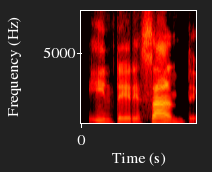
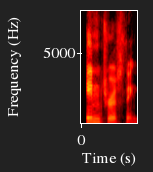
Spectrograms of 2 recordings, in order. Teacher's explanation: En inglés justamente es la primera sílaba la que tiene la fuerza de voz. Entonces es interesting, como que si la I principal, la primera tuviera una tilde, ¿verdad?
